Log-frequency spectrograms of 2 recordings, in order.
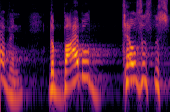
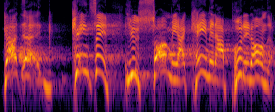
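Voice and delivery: higher, louder shouted preaching; preaching at full force; 8 semitones higher, 6 dB louder than usual. Acted. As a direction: preach it hard.

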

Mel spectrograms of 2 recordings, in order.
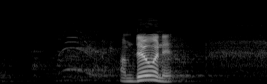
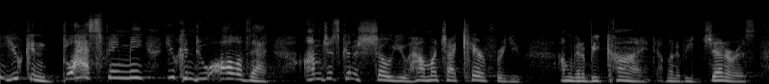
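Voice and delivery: softer, gentle promise of kindness; tender Jesus voice; 3 semitones lower, 7 dB quieter than usual. Acted. Preacher to congregation, voicing Jesus, soft and tender. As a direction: lay each promise down quietly and tenderly.

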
